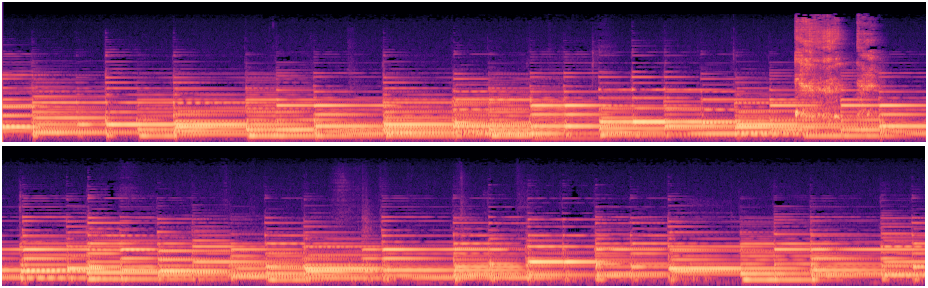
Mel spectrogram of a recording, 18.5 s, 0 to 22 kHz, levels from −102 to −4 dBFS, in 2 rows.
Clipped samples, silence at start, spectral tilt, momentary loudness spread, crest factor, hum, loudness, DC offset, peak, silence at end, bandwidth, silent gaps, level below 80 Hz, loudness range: under 0.1%; 0 s; -7 dB/octave; 4 LU; 14 dB; none; -18 LUFS; under 0.1%; -4 dBFS; 0 s; 15.5 kHz; none; -56 dBFS; 2 LU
